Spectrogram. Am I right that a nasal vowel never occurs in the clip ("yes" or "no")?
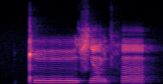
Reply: no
